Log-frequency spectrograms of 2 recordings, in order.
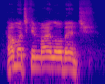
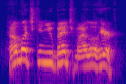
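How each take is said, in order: First: Said in the usual way. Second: "How much can you bench, Milo?" lifted high and bouncy to the dog; playful pet talk. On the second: Acted. Streamer turning to his dog, playful and pitched up. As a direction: tease the dog in a higher, sing-song voice.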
